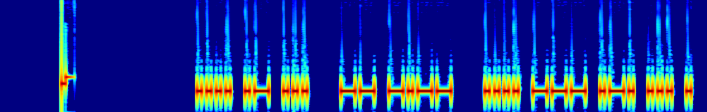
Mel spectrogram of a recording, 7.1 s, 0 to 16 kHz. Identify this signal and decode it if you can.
Morse code, heard as a keyed tone, about 25 wpm, 700 Hz. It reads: HAS MY HORSE
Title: Sentences from Top 1600 Words 25wpm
